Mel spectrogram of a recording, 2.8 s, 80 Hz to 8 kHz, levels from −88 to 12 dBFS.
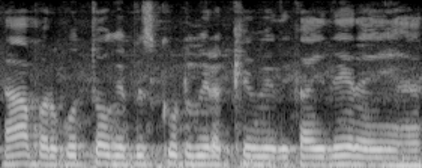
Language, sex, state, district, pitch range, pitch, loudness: Hindi, male, Haryana, Charkhi Dadri, 140-155 Hz, 150 Hz, -12 LUFS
